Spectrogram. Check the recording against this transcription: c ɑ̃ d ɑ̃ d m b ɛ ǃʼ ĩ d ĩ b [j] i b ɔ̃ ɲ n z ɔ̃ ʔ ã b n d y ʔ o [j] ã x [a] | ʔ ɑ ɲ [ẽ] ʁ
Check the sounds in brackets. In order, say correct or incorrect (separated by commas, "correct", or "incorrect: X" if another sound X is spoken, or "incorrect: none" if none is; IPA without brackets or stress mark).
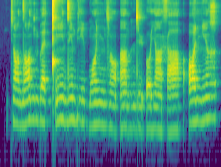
correct, correct, correct, incorrect: ĩ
